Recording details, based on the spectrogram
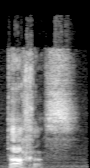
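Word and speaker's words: תחש: So if we were to read this word in Ashkenaz pronunciation of the Hebrew, we'd say tachas.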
